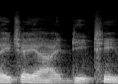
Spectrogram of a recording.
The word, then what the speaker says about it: Haidt: It's spelled H-A-I-D-T, but it's pronounced Haidt.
